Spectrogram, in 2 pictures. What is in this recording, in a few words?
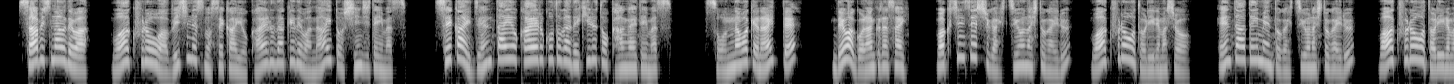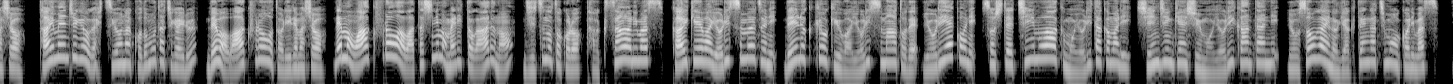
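Japanese, Corporate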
